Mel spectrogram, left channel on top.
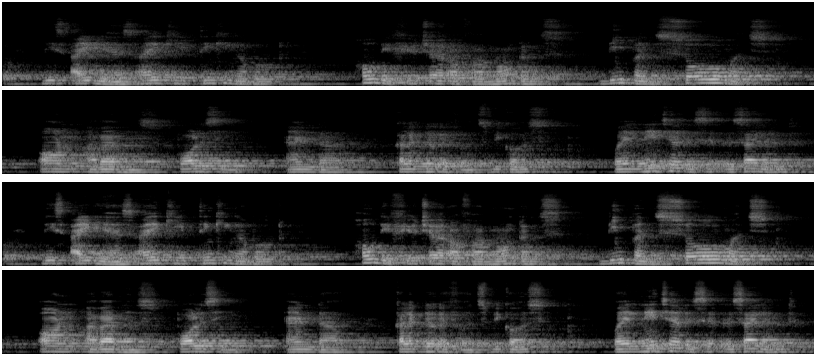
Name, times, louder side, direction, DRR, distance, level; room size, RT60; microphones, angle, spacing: voice 1, 0.4-2.7 3.5-5.6 6.0-7.7 8.5-10.5 10.9-11.6 12.0-13.6 14.2-16.1, right 2 dB, 75° right, -1 dB, 3.0 m, -27 dB
30.0 x 15.5 x 2.6 m, 2.4 s
head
